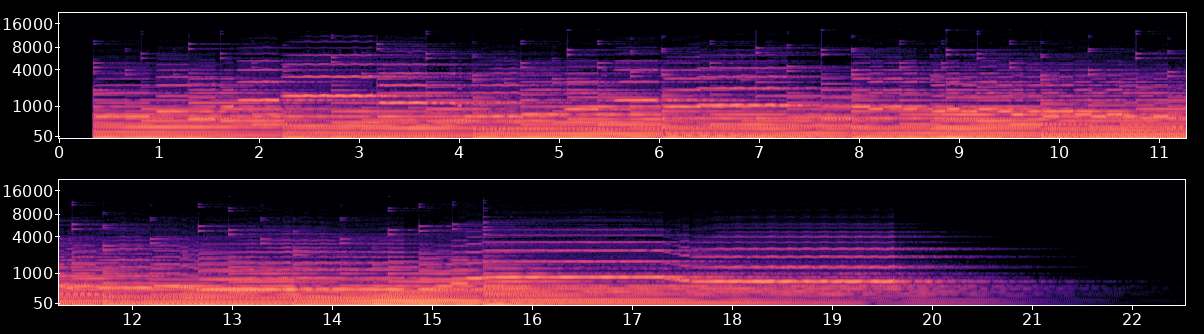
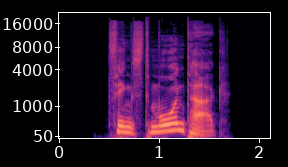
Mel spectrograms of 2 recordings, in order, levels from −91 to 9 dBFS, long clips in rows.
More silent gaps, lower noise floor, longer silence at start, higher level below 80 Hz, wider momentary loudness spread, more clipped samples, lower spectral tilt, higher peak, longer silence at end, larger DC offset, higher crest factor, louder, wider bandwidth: neither; first, -82 dBFS vs -59 dBFS; second, 0.3 s vs 0.5 s; first, -28 dBFS vs -40 dBFS; second, 4 LU vs 10 LU; neither; about the same, -7 dB/octave vs -6 dB/octave; about the same, -4 dBFS vs -2 dBFS; second, 0 s vs 0.5 s; first, 6% vs under 0.1%; about the same, 14 dB vs 18 dB; about the same, -19 LUFS vs -18 LUFS; second, 9.4 kHz vs 18.5 kHz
